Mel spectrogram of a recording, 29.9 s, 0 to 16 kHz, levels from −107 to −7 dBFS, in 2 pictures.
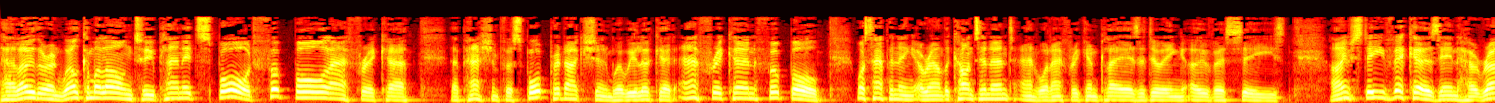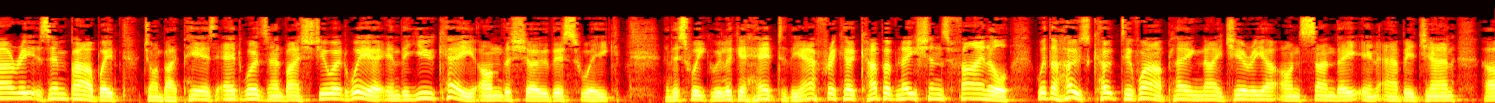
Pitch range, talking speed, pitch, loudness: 130-175 Hz, 160 wpm, 145 Hz, -16 LUFS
